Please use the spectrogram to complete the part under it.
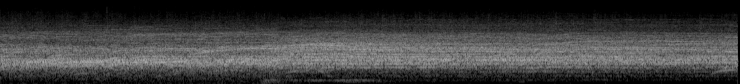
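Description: Loud pop music plays.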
